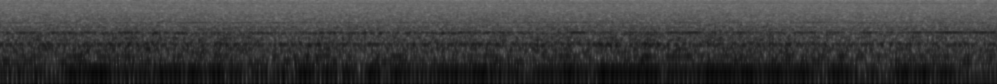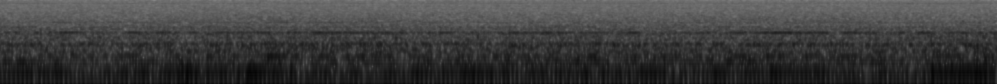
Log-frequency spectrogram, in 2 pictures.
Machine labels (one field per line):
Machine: fan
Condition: abnormal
